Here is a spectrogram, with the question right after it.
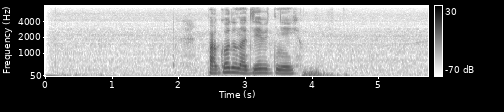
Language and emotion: Russian, neutral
